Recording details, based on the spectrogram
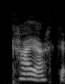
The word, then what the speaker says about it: Cailleach: We know the Cailleach, or Cailleach as it's pronounced in some parts of Scotland, as an ancient Gaelic environmental deity who built the mountains of Scotland.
